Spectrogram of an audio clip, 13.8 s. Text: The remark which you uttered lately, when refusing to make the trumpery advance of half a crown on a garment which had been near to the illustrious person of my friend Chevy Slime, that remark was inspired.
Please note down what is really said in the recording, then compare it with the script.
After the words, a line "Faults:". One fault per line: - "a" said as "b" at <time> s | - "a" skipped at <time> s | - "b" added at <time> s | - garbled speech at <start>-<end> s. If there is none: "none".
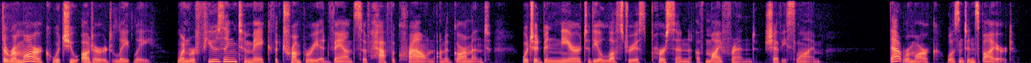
The remark which you uttered lately, when refusing to make the trumpery advance of half a crown on a garment which had been near to the illustrious person of my friend Chevy Slime, that remark wasn't inspired.
Faults:
- "was" said as "wasn't" at 12.6 s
